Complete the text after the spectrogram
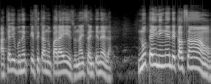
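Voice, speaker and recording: A man speaks in a raised, projected voice, his high pitch making very wide swings. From Angola. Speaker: stand-up comedian. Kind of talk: stand-up comedy routine riffing on religion before a live audience. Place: hall. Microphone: handheld.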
